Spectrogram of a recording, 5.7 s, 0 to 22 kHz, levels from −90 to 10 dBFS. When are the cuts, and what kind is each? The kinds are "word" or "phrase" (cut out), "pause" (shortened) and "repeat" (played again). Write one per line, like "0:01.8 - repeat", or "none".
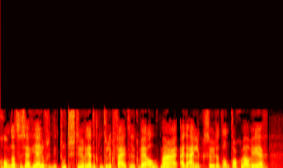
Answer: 0:02.0 - word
